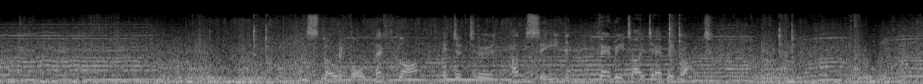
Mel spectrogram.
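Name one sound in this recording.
A rally car engine roars and revs at high speed.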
